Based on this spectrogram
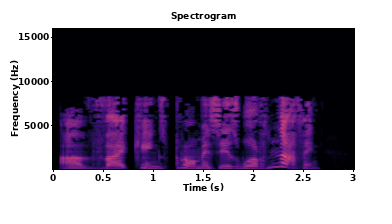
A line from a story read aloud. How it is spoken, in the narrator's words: spat Bear Cub's grandmother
